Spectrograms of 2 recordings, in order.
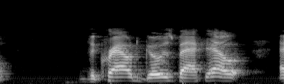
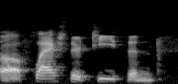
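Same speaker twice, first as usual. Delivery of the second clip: normal talking voice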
